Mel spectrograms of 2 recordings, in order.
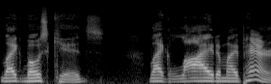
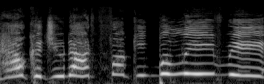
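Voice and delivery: put-on very high-pitched, shrill, loud childish screaming; 6 dB louder than usual. Recalling lying as a child and screaming at their parents: re-enacting screaming at parents. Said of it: "I'm screaming at my parents".

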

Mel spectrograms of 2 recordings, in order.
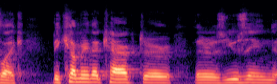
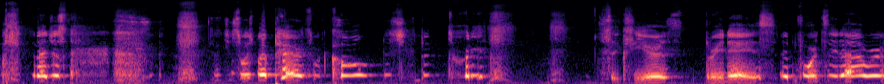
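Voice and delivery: fake crying, much higher pitch. Teased about being a crier, playing it up with mock crying. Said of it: "I think I'm actually crying".

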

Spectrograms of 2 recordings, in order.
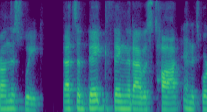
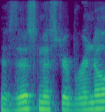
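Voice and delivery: put-on miserable-sounding voice. Imitating a cold caller greeting a customer: imitating a miserable-sounding caller. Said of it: "you sound miserable".

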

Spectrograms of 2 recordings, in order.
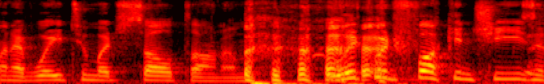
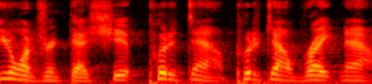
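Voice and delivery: put-on sassy woman voice; 3 semitones lower than usual. Retelling a night out, quoting a lady at a bar: imitating a sassy lady.

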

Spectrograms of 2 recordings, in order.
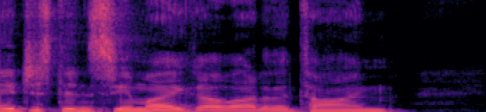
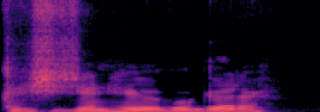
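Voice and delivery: ordinary delivery

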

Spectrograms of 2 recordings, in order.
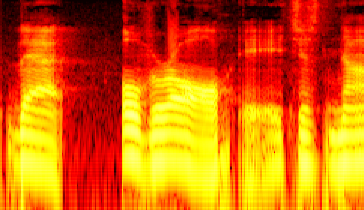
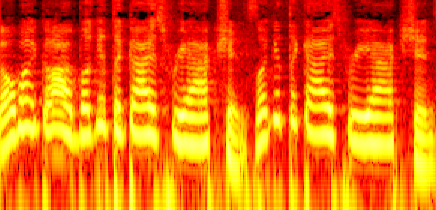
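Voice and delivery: very high, screaming excitement; 12 semitones higher than usual. Mocking how she sounded during the Home Run Derby, imitating a woman screaming. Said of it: "you sound like a little high school girl going".

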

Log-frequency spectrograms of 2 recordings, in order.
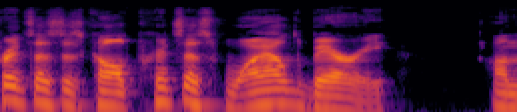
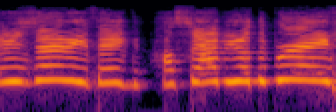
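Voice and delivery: put-on high, loud little-kid voice; 7 dB louder than usual. Redoing an impression of her line after being asked, in a child voice. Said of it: "I have to do a child voice".

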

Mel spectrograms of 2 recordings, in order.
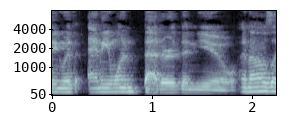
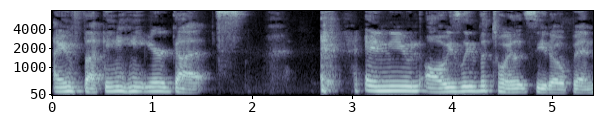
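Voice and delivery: ordinary talk, nothing marked

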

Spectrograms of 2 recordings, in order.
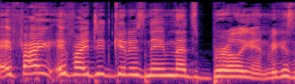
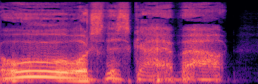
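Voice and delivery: put-on dog voice, lower; 5 semitones lower than usual. Retelling what her dog seemed to think on a walk: voicing her dog. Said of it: "So she's just like".

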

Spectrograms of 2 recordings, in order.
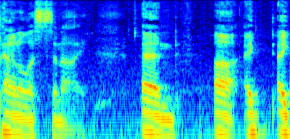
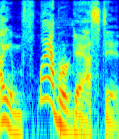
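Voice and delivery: put-on character voice, indignant, upset, flabbergasted. Retelling how someone got upset during an interview: Joey impression, mock-flabbergasted. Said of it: "That was a really good Joey impression".

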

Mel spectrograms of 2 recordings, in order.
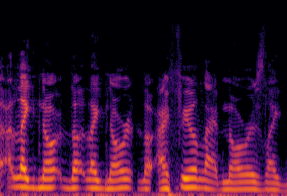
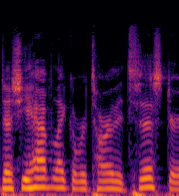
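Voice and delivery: ordinary talk, nothing marked

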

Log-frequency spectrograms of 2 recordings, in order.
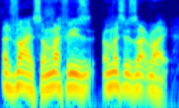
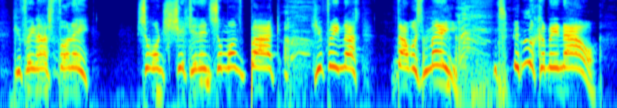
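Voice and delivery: shrill, very high-pitched shouting breakdown; 4 dB louder than usual. Retelling how a man broke and yelled at a laughing crowd, imitating someone shouting. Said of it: "he just started shouting at everyone".

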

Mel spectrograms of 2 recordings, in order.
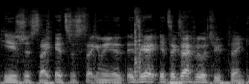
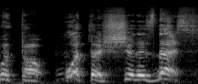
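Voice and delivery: yelling in anger, pitched higher; 12 semitones higher than usual. Retelling a TikTok where Gordon Ramsay screams at a counter worker: imitating Gordon Ramsay screaming. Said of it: "screaming at the guy behind the counter".

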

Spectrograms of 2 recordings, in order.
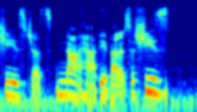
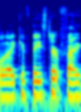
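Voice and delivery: ordinary talk

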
